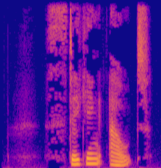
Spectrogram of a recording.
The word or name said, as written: staking out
